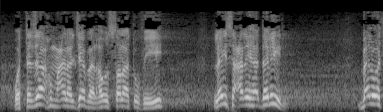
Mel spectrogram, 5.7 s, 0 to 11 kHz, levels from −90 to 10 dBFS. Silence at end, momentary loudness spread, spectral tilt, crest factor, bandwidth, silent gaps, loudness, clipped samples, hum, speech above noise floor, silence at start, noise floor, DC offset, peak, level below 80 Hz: 0 s; 6 LU; -4 dB/octave; 16 dB; 8 kHz; none; -17 LUFS; under 0.1%; none; 25 dB; 0 s; -42 dBFS; under 0.1%; -4 dBFS; -66 dBFS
